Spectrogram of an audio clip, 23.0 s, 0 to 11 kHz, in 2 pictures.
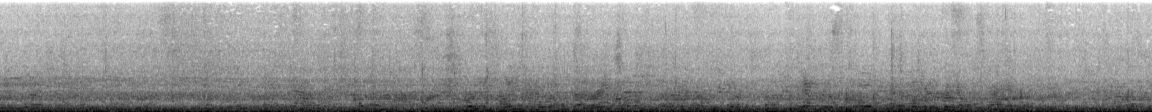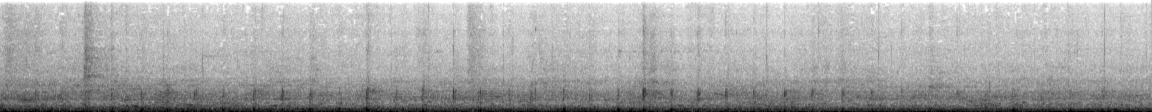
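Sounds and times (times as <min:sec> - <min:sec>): indistinct chatter: 0:00.0 - 0:23.0
low background hum: 0:00.0 - 0:23.0.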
